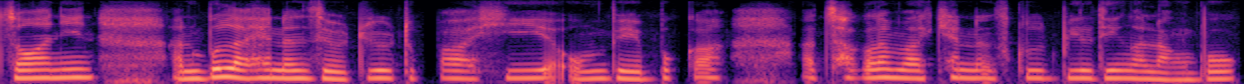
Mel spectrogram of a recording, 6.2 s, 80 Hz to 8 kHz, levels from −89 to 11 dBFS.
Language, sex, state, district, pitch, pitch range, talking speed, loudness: Mizo, female, Mizoram, Aizawl, 230 Hz, 220-235 Hz, 210 wpm, -18 LUFS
